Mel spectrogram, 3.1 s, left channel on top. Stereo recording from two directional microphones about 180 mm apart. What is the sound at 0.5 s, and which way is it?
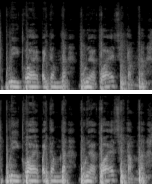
Speech, 10° left (ahead or behind).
